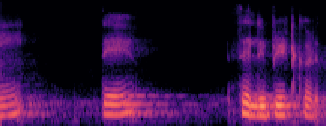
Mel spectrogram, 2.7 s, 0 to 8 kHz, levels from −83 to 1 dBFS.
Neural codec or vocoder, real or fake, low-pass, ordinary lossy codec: none; real; 7.2 kHz; none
